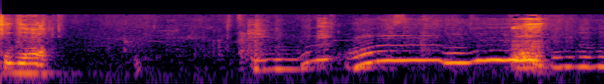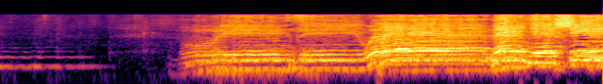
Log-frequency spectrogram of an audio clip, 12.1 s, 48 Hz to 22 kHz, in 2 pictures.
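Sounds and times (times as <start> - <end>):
person singing without words: 2.6 - 7.1.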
